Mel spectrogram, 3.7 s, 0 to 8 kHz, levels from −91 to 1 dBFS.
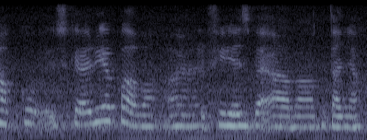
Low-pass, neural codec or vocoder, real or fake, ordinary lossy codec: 7.2 kHz; none; real; none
